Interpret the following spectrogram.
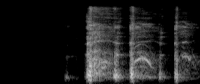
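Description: A man coughing into his hand: three sharp coughs in quick succession, starting about a second in, after a brief silence.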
